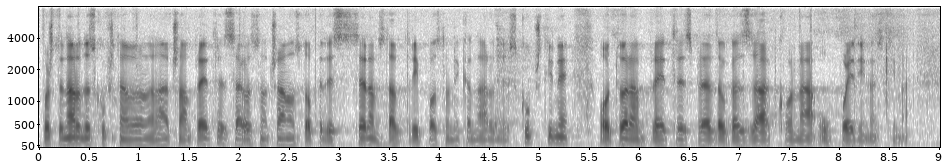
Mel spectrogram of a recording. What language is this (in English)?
Serbian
